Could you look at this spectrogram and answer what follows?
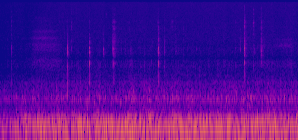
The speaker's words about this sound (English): Hey Siri, play ambient sounds. Now playing fireplace. And it just picked one for fireplace.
